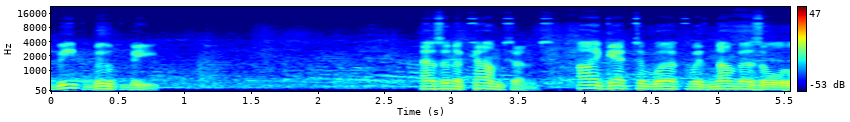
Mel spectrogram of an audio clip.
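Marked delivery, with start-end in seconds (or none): 0.1-0.9 flat robotic beeping. Pretend. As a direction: talk like a little robot. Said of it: "my accounting job is turning me into a robot".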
